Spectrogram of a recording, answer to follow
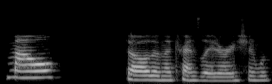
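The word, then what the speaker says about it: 猫: But it's pronounced Mao.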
